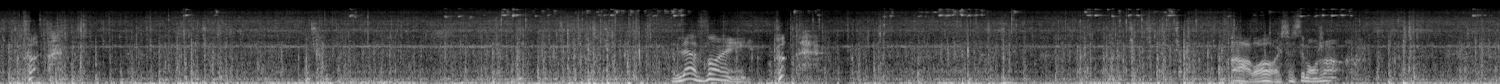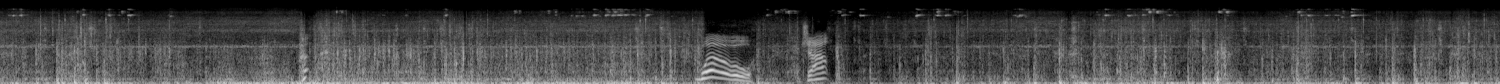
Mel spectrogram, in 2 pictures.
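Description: Bicycle tyres crunch and rattle over a dirt and rocky trail.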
